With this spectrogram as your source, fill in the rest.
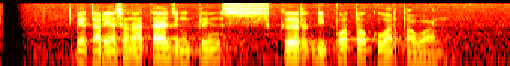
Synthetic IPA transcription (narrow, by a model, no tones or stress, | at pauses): bɛt̪aɾiasɔnat̪ad͡ʒɨŋpɾinskɨrdipɔt̪ɔkuwart̪awan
